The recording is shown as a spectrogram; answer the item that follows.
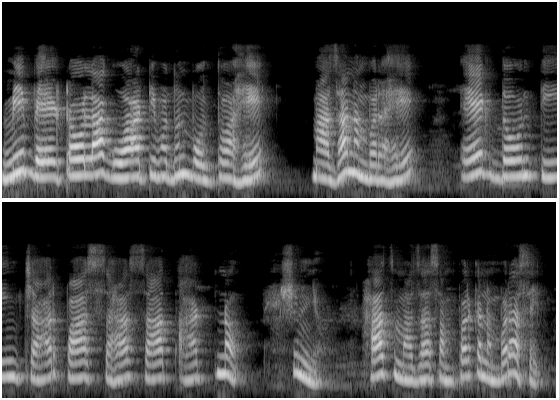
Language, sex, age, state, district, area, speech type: Marathi, female, 45-60, Maharashtra, Kolhapur, urban, read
